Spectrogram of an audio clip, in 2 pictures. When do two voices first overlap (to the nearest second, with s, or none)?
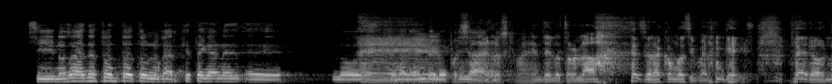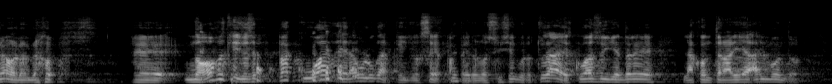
4 s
